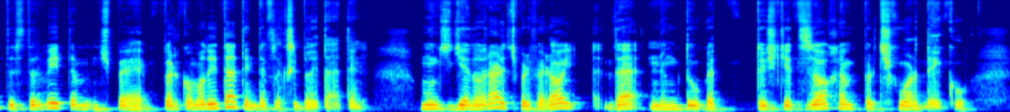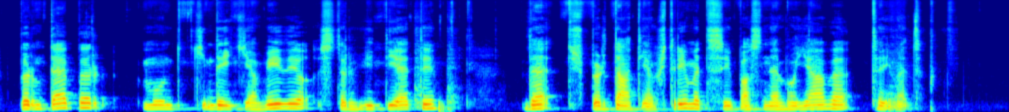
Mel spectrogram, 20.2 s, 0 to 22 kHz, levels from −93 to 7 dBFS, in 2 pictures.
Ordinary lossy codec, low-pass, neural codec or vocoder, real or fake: none; none; vocoder, 44.1 kHz, 128 mel bands, Pupu-Vocoder; fake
